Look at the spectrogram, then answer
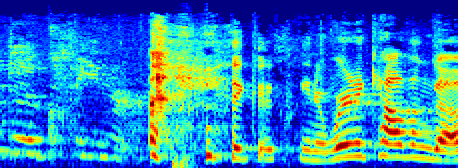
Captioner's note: laughs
